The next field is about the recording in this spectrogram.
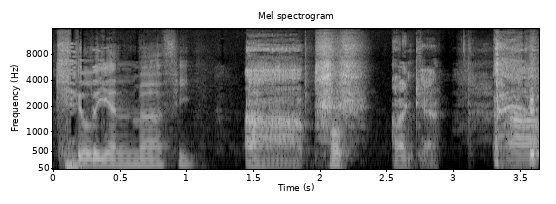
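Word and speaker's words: Cillian Murphy: Elliot pagee Tom Hardy selan Murphy Tom barer and Michael Kane uh I believe you'll find it's pronounced Killian Murphy uh I don't care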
